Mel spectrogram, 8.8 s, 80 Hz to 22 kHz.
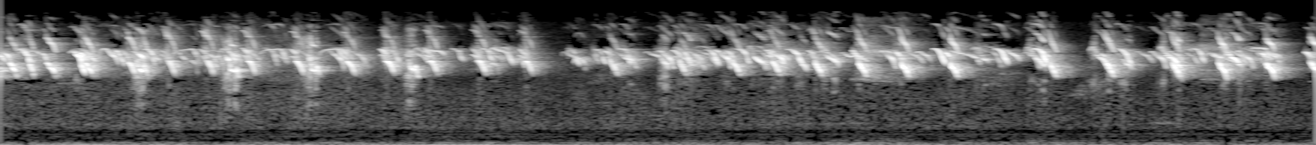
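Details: A group of 14-day-old chicken chicks, separated from their mother for the first time, fills the air with overlapping shrill, descending peeps, steady throughout, over a soft low rumble.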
